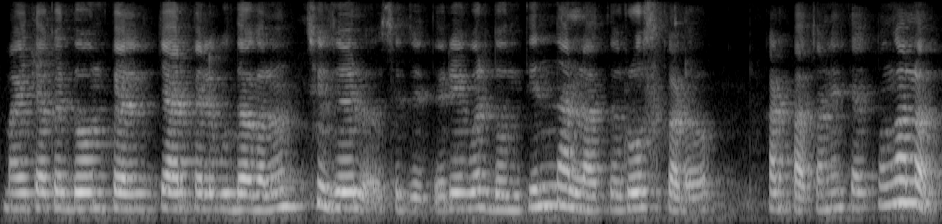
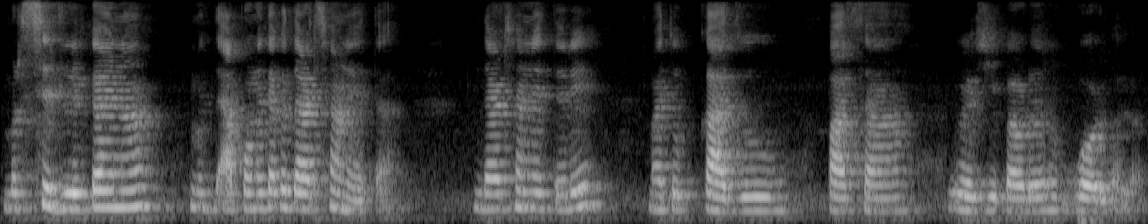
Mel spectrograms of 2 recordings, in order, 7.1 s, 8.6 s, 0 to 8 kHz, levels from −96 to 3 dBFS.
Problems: constant background noise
